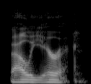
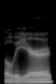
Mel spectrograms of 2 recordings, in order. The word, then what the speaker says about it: Balearic: I like Balearic.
